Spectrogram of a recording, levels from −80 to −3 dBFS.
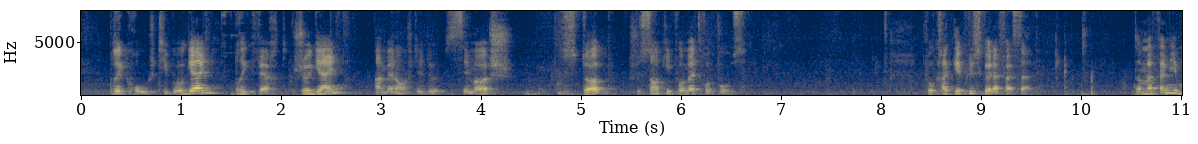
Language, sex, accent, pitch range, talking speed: French, female, French, 150-200 Hz, 170 wpm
